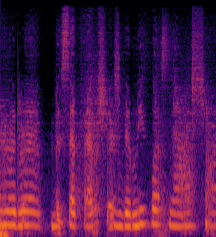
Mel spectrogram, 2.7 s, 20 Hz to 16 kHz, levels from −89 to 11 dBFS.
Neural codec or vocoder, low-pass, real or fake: codec, 44.1 kHz, 0.9 kbps, DAC; 14.4 kHz; fake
